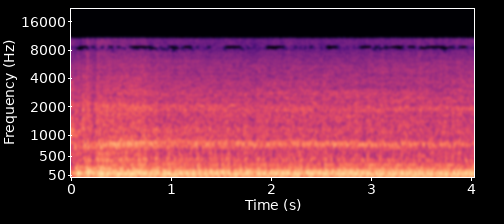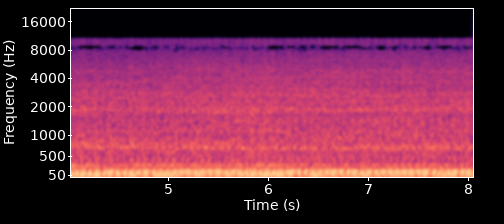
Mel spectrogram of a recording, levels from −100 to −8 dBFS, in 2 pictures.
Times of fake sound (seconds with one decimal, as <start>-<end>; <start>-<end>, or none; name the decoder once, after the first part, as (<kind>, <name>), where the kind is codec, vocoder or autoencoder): 7.6-8.1 (vocoder, BigVGAN v2)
